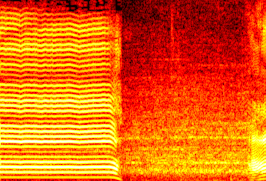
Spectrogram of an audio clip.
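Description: A male football commentator holding one long shouted note at a steady pitch as he calls the goal and the score, cut off about a second in; after it only a quieter, even background noise remains.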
